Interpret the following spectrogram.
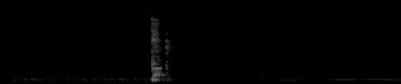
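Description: A single short, sharp bow-and-arrow shot sound about one and a half seconds in, over a faint, steady high-pitched whine.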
